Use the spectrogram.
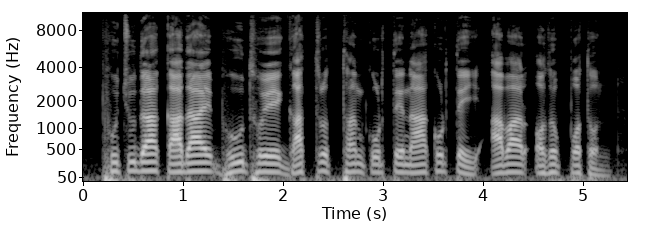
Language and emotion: Bengali, neutral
